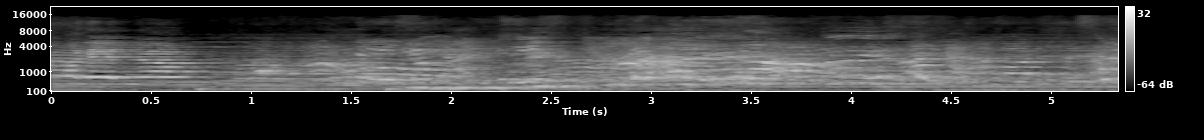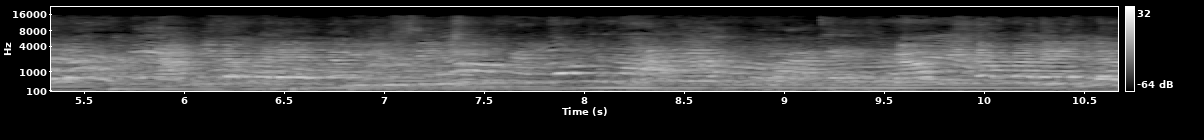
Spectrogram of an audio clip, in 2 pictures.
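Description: A roomful of young children chattering and shouting together as they dance, with music playing underneath.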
